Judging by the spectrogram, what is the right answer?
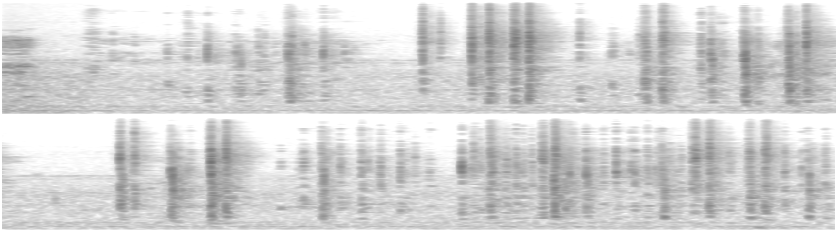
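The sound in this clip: A computer keyboard clatters with fast, faint key clicks. The typing comes in irregular bursts of rapid strokes separated by brief pauses, with no one talking.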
